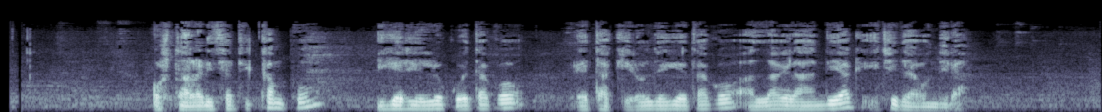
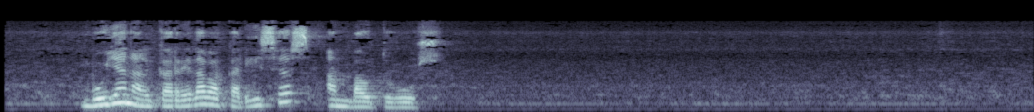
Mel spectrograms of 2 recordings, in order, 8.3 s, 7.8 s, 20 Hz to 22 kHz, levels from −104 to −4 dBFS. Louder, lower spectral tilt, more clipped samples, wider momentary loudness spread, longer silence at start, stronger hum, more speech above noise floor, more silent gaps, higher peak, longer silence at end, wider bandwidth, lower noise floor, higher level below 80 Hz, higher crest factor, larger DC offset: about the same, -22 LUFS vs -22 LUFS; first, -5.5 dB/octave vs -3.5 dB/octave; neither; about the same, 9 LU vs 10 LU; second, 0.1 s vs 0.6 s; neither; second, 29 dB vs 35 dB; neither; first, -2 dBFS vs -6 dBFS; second, 1 s vs 4.45 s; about the same, 11.5 kHz vs 11.5 kHz; second, -50 dBFS vs -57 dBFS; first, -48 dBFS vs -66 dBFS; about the same, 20 dB vs 20 dB; neither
